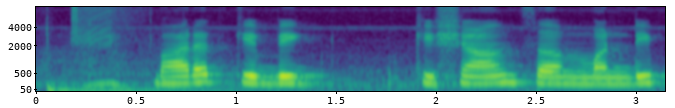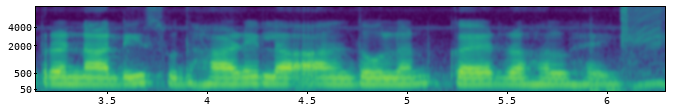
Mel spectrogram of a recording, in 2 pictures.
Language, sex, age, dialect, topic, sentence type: Magahi, female, 25-30, Western, agriculture, statement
